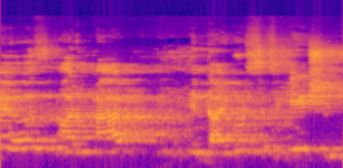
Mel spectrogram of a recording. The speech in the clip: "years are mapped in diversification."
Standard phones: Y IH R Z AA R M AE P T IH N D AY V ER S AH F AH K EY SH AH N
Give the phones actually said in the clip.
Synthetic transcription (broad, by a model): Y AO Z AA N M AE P IH N D AY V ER S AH F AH K EY SH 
